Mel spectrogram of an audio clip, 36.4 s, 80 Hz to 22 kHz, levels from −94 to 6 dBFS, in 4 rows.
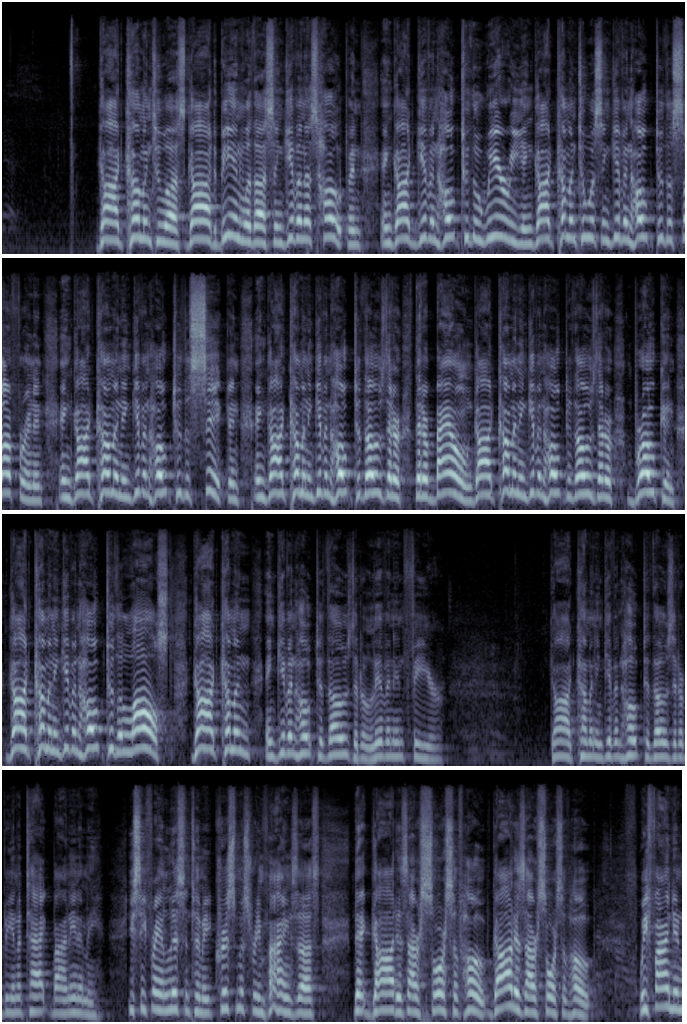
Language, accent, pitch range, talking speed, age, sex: English, American, 200-275 Hz, 205 wpm, 50-69, male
